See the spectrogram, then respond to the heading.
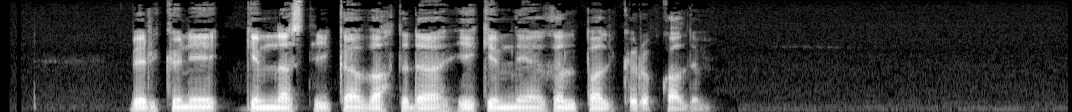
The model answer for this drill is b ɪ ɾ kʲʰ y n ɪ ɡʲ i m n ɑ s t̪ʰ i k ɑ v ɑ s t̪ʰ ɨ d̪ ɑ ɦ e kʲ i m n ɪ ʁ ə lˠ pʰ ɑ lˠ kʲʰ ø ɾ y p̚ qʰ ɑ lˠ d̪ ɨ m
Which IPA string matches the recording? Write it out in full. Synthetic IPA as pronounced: b ɪ ɾ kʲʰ y n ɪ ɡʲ i m n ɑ s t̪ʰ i k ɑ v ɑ χ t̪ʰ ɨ d̪ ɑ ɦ e kʲ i m n ɪ ʁ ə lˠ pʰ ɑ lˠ kʲʰ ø ɾ y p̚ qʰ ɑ lˠ d̪ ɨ m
